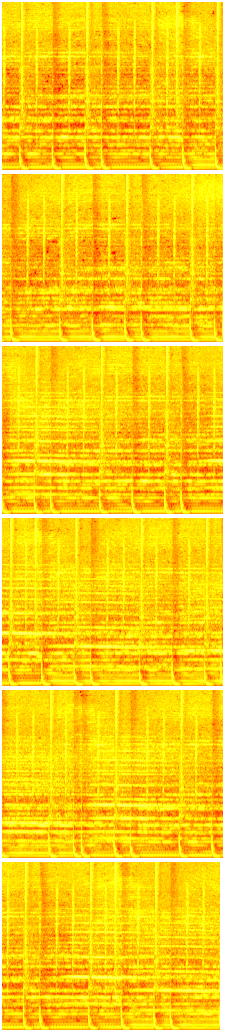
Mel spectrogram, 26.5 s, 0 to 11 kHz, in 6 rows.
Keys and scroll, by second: 3.9 BackSpace, 5.0 6, 5.1 Return.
